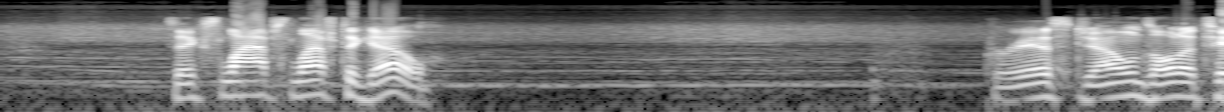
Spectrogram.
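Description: Racing car engines drone steadily.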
